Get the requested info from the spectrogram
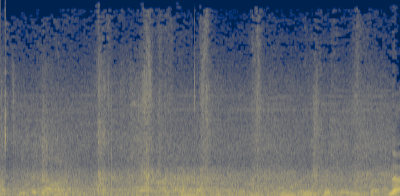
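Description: Background chatter: several people talking at once, none of it clear words, with a few faint clicks.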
